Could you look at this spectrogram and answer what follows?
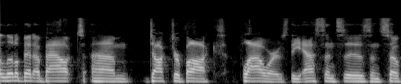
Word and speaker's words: Bach: man named Edwin be in in England we pronounce it Bach Edwin be in England uh left his practice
